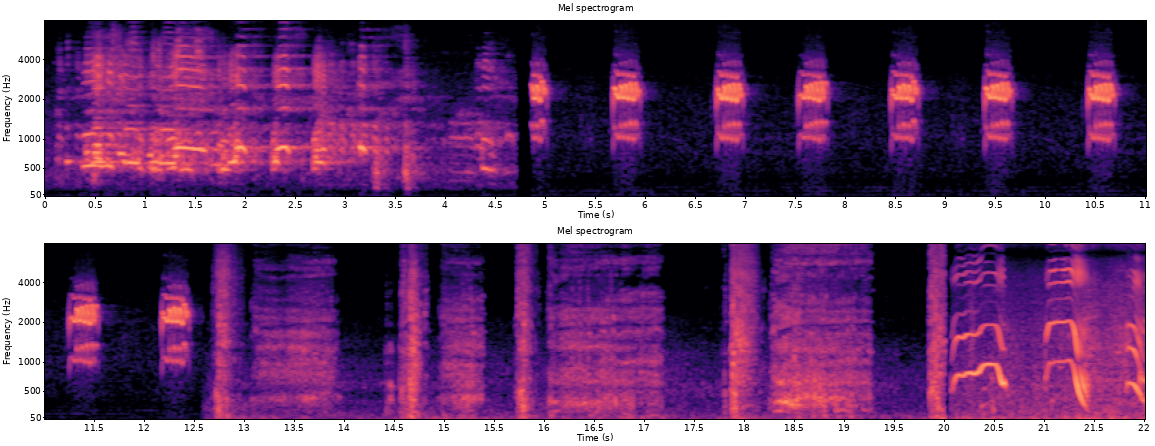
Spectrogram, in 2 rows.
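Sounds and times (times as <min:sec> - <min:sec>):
woodpecker calling: 0:04.9 - 0:06.1, 0:06.7 - 0:08.8, 0:09.4 - 0:09.8, 0:10.4 - 0:12.6
sea lion pup calls: 0:19.9 - 0:22.0.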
